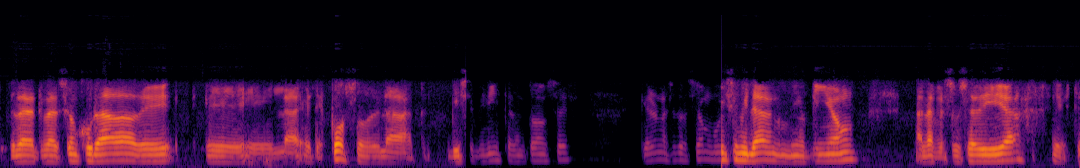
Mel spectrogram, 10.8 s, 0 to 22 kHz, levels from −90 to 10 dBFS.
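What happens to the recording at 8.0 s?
Nothing goes wrong at 8.0 s: the audio continues there without any dropout, glitch or other audible fault.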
